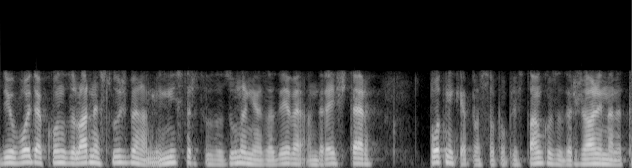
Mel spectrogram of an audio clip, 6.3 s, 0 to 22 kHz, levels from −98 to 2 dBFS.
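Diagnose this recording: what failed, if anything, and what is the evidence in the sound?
From 1.40 s, right after "vodja konzularne službe", until 5.29 s, the voice turns rougher, buzzier and more synthetic, then regains its earlier smoothness. The band stays capped at 4 kHz throughout, as usual for AMR narrowband, and there is no gap. This is an AMR rate drop at the network and codec stage. The link ordered a lower codec mode, leaving fewer bits for the vocal model. The degradation fits a step from 12.2 kbps down to 5.9 kbps and back.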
